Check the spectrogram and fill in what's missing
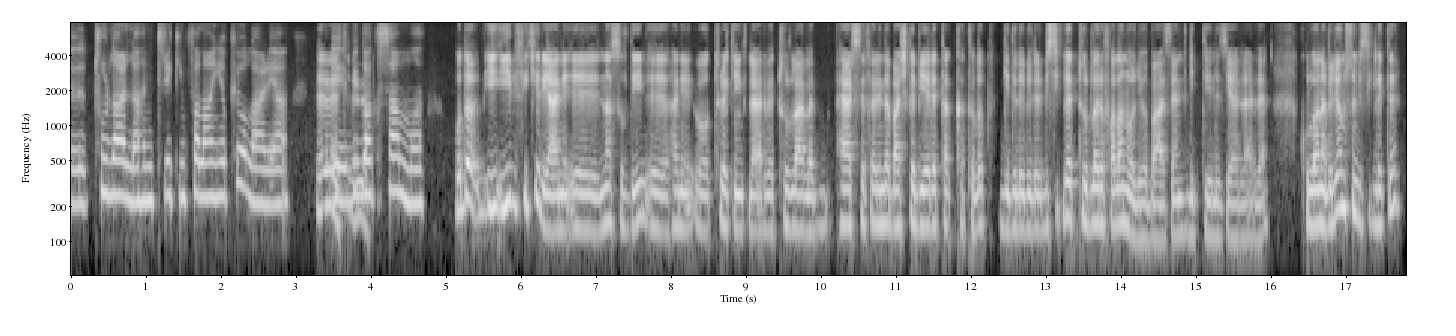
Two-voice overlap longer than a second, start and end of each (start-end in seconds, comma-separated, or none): none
